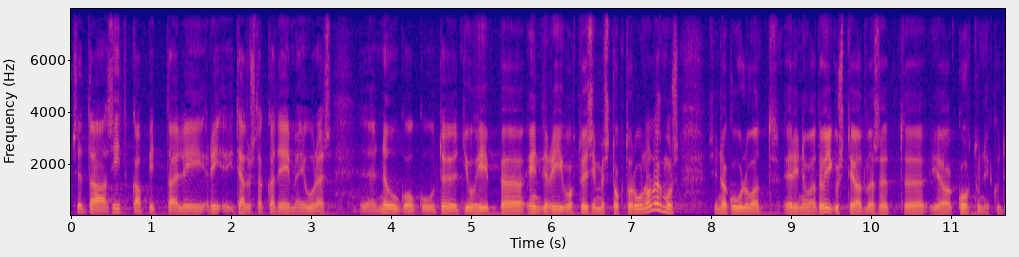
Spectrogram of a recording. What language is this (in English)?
Estonian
